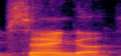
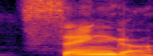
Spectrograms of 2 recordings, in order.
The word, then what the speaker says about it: Sangha: It's Sangha. So it's just as it's spelled except for the H in my last name. Sangha.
